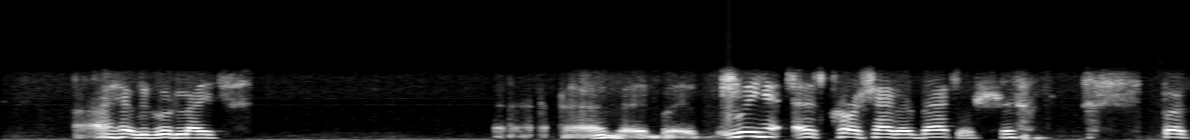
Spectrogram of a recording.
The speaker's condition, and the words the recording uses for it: Stroke. She has a little bit of a speech impediment, but I'm sure you'll be able to handle what she's saying, and you can clarify any words, or I'll clarify as she speaks.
